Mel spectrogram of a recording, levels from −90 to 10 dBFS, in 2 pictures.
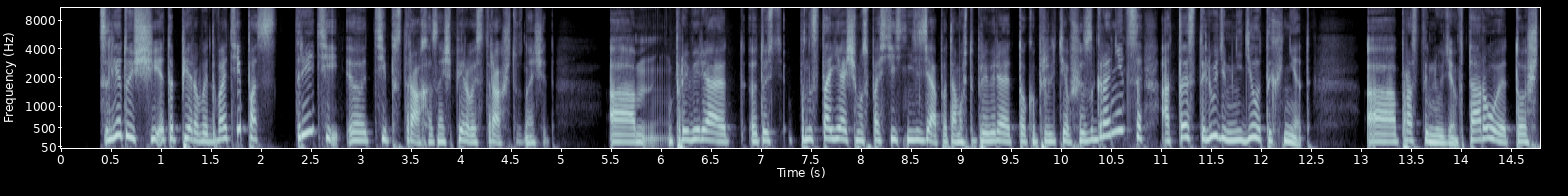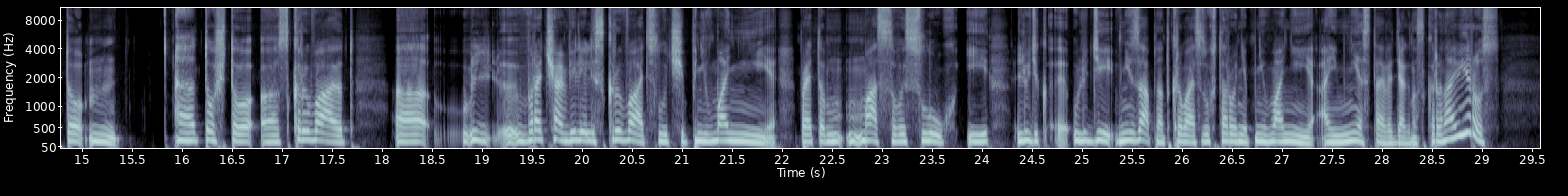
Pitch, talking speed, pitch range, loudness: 185 Hz, 140 wpm, 170-210 Hz, -16 LUFS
